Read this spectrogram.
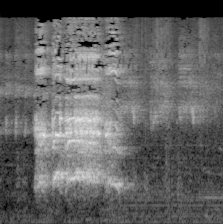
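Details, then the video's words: A decoy red junglefowl's crow: one loud, hoarse, smoothly sustained phrase of about one and a half seconds that trails off, with faint high chirps afterward. "giọng gáy của gà rừng mồi"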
